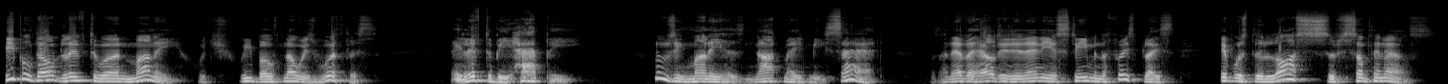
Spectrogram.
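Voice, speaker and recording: An older actor playing a calm, philosophical bank clerk who gives short, evasive answers in a radio play. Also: male voice, medium pitch, breathy edge. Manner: measured, terse, evasive replies. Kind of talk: amateur radio play acting.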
